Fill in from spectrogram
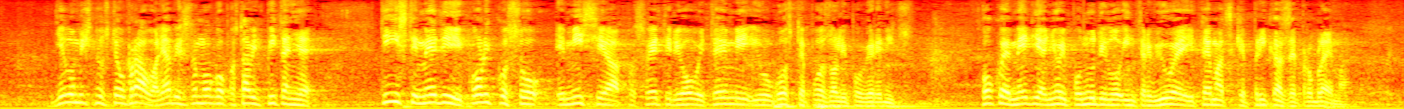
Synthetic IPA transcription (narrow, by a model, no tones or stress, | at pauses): d̪jelˠomit͡ʃnost̪eupɾaːʋoalijaːbissemoɡaopo̞st̪aʋit̪piːt̪aɲe̞ | t̪iist̪imeːd̪iːko̞liko̞suemisijapo̞sʋeːt̪ilio̞ʋojt̪e̞ːmiːoɡo̞st̪epo̞zʋalipo̞ʋjeɾenit̪su̥ | kolkojeme̞ːd̪ijaɲo̞ːjpo̞nud̪iloint̪eɾʋjuːeit̪e̞mat̪ske̞pɾikazepɾo̞ble̞ːma̰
